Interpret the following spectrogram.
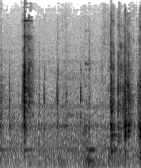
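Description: A few sharp metallic clicks and clinks as a small folding utility knife and its keychain screwdriver are handled against their metal tin: one click about a third of a second in, then a quick run of clicks near the end.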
